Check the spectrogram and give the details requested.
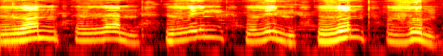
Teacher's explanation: এখানে র উচ্চারণ জিহ্বার আগা দাঁতের আগার সঙ্গে হালকা মিলাতে হবে।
